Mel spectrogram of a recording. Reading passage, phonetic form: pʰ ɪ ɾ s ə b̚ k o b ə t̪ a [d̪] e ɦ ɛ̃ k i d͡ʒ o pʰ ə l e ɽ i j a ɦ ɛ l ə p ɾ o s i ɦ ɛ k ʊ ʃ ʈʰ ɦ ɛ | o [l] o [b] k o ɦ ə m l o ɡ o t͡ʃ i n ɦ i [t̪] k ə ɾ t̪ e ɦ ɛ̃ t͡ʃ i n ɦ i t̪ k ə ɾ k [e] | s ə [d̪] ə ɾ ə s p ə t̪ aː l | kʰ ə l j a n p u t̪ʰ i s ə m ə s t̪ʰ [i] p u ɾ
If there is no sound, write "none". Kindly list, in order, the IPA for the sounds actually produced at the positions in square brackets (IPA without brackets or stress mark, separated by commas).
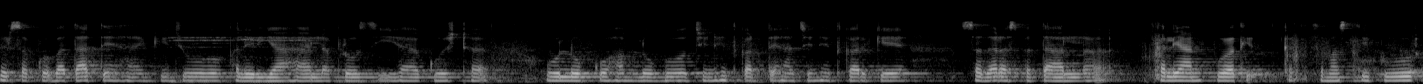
t̪, l, ɡ, t̪, e, d̪, i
